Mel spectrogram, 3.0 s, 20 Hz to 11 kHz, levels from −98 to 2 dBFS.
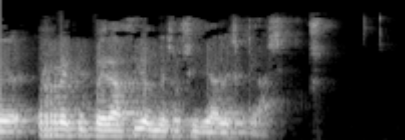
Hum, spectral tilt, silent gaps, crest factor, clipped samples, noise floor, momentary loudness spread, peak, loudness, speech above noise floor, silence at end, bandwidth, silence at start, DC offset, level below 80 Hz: none; -7 dB/octave; none; 14 dB; under 0.1%; -59 dBFS; 19 LU; 0 dBFS; -12 LUFS; 47 dB; 0.65 s; 7.4 kHz; 0 s; under 0.1%; -56 dBFS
